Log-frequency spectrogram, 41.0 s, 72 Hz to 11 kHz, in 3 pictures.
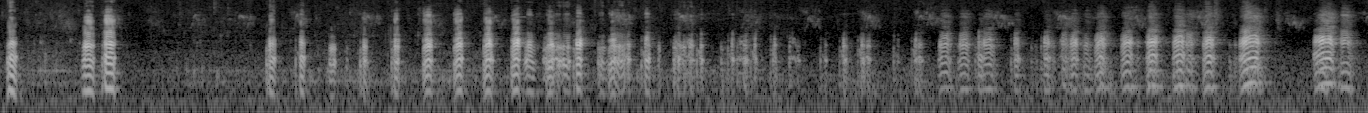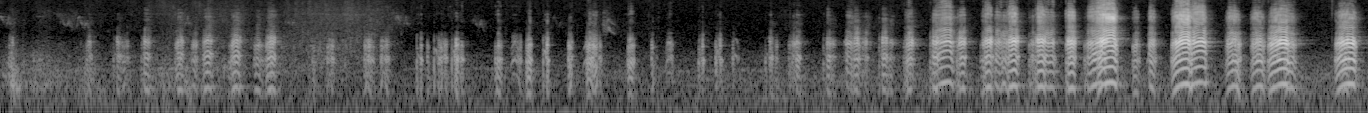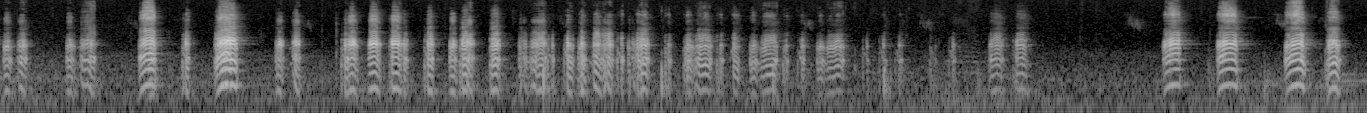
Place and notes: The Ducks, Reading, UK - Honey and Pretzel and me doing the chores
This is the sound of my two remaining naughty ducks, Honey and Pretzel. Sadly Bonbon is no longer with us. But as you can hear, the other two make up for it with extra quacking. Every day I give them clean water (which they destroy instantly) and some food pellets (which they sometimes eat, but sometimes they forget because they are too busy eating insects instead). I also periodically empty out their paddling pool, scrub all the poo and algae off it, and refresh it with clean water (which they destroy instantly... do you sense a theme?) They quack almost constantly and I love the sound. They have a very noisy, alarmed sort of sound which they direct at us and which you can hear here, but then also they have this little chuntering duck banter which they seem to do just between themselves. They are very rarely silent, even when they are just resting in the long grass they are muttering to each other in duck.
22 June, ~17:00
